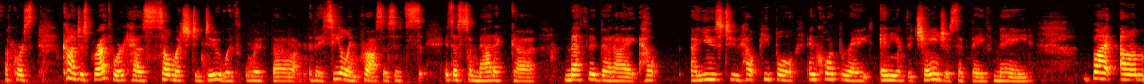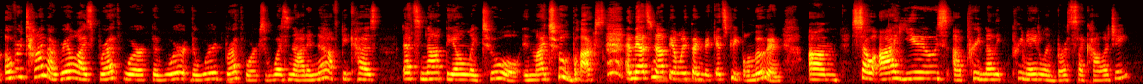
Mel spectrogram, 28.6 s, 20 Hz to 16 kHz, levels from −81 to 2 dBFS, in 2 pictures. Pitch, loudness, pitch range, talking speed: 225 Hz, -23 LUFS, 200-255 Hz, 175 wpm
